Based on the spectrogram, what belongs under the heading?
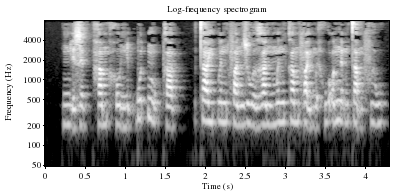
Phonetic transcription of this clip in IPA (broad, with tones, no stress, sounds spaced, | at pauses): ɲ ḛ˧˨ z ɛ˨˩ k̚ h a˨˦ m h o˧˩ ɲ ɔ̰˧˨ n ɓ o˦˥ t̚ ŋ ɔ˨˩ p̚ x a˨˩ k̚ | t̪ a˧ j ɓ ə˨˦ n f a˨˦ n z u˧˩ ə̯ ɣ a˧ n m ə˧ n k a˧ m f a̰˧˨ j m ɛ̰˧˨ h w ɔ̰˧˥ n ɛ̰˧˥ m t̪ a̰˧˨ m f ɨ˧ w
